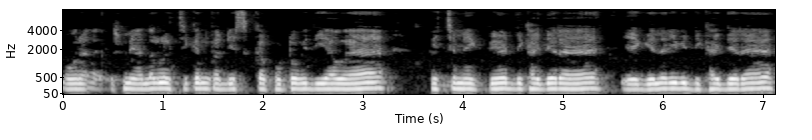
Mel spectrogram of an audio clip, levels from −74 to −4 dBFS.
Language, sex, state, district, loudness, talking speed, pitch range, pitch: Hindi, male, Rajasthan, Bikaner, -13 LUFS, 225 wpm, 145-155 Hz, 150 Hz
